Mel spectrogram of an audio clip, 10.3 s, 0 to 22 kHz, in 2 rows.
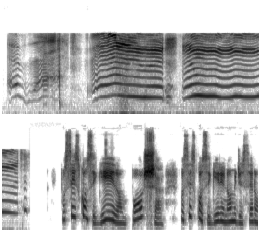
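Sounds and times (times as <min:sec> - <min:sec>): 
young son wailing on upper floor of duplex penthouse apartment in Lagoa: 0:00.2 - 0:01.2, 0:01.8 - 0:05.6
speech: 0:06.5 - 0:10.2.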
